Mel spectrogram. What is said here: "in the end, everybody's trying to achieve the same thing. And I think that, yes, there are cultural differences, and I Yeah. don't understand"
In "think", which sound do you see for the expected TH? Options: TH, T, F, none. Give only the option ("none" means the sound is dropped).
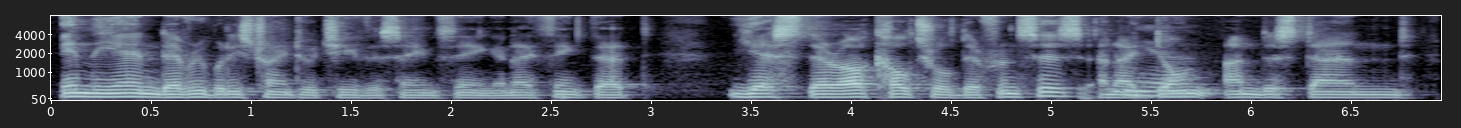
TH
